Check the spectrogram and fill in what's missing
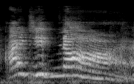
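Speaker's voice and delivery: loud slow Tommy Wiseau shout; hammed-up Tommy Wiseau outburst, drawn out; Tommy Wiseau accent yelled slowly; mock Tommy Wiseau accent. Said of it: "try and copy his accent".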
